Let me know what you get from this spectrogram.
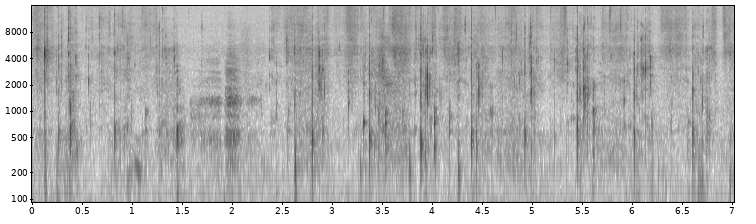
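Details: A dog named Max licks its owner's face with zeal. Wet, sticky tongue clicks and smacks repeat irregularly, several each second, with moist slurping in between and no voices.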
